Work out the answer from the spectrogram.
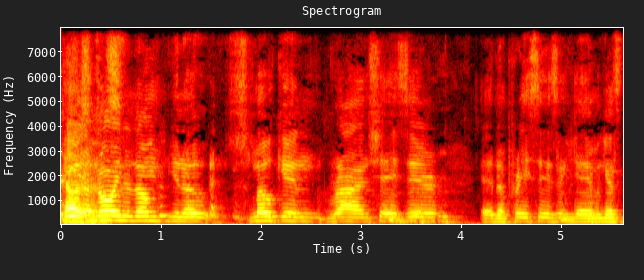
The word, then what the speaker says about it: Shazier: I think the reason why Jim Frazier's so enamored with Ryan Shazier is Shazier kind of rhymes with Frazier in his mind.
